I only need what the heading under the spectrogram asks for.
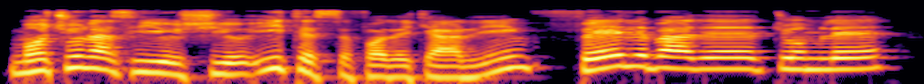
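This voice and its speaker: Man slowly explaining English phrases. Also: high voice, highs cut off. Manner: repeats English lines slowly, then explains them. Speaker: English teacher. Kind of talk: explaining film lines in a language lesson.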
